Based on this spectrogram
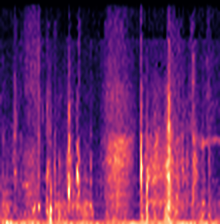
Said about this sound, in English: And gum? Got plenty, thanks. Gum? no problem. I'm chewing a whole wad, thanks. Oh, spit it out.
